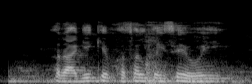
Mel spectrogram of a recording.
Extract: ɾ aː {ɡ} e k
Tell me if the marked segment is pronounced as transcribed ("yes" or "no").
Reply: yes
